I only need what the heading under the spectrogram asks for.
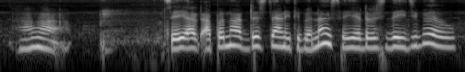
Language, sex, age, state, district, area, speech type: Odia, female, 45-60, Odisha, Kendrapara, urban, spontaneous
